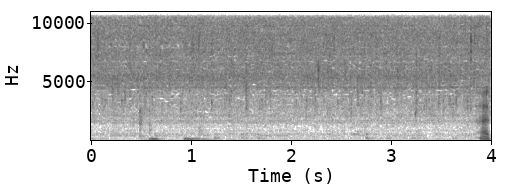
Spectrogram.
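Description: Hot water from a sink faucet running steadily over an upturned glass flask and splashing into a steel sink. Two brief low thumps come about half a second and one second in.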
